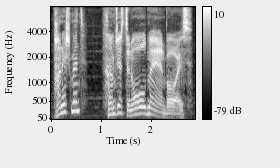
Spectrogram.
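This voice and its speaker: A man's voice: on the high side, huge pitch swings, unhurried. An actor playing a laid-back, middle-aged male archer who drawls and cracks jokes. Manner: drawling, wisecracking. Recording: game music underneath.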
